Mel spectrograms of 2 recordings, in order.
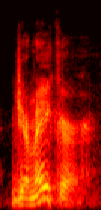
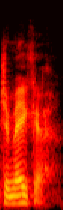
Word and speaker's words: D'yer Mak'er: We're going to do D'yer Mak'er. That's how they say it. I googled it. I guess that's how you say it. Anyway, it's supposed to sound like Jamaica. Jamaica. Jamaica.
